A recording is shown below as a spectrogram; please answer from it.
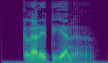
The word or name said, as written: claretiano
